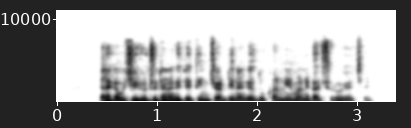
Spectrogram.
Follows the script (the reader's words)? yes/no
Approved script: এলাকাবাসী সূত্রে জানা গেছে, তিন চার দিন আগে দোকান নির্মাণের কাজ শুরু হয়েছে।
yes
